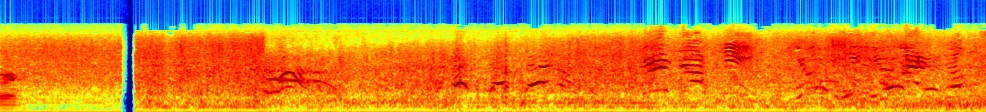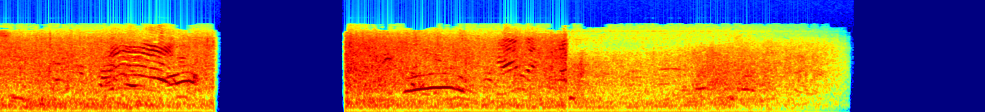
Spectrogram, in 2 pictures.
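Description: Waves splash and churn.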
